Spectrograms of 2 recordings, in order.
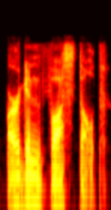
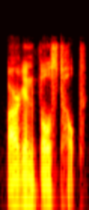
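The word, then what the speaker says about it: Argynvostholt: carved into the the entrance doors the word Argan vostal I butchered the out of that a RG y n b o s t h o l t Argan volt that's carved above the door into the doors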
